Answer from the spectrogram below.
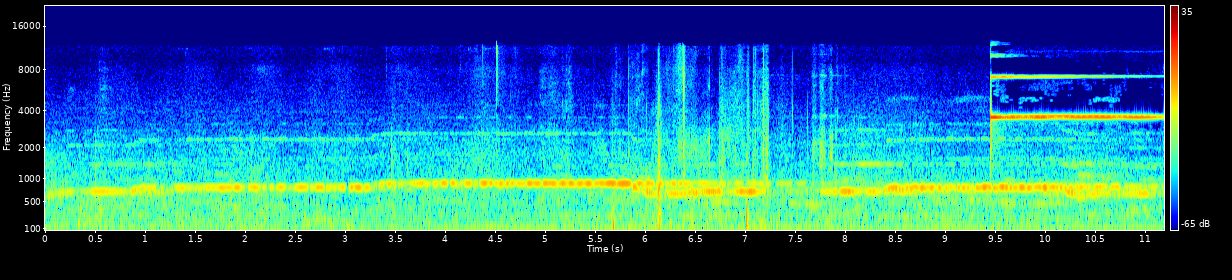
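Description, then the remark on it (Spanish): Meditation bells ring out during a mindfulness meditation, their long sustained tones overlapping and wavering, with a few soft strikes and a bright, higher bell struck clearly near the end. “Siente como el sonido de las campanas entra dentro de ti.”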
